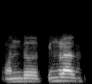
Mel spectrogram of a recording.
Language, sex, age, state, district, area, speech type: Kannada, male, 18-30, Karnataka, Bellary, rural, conversation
